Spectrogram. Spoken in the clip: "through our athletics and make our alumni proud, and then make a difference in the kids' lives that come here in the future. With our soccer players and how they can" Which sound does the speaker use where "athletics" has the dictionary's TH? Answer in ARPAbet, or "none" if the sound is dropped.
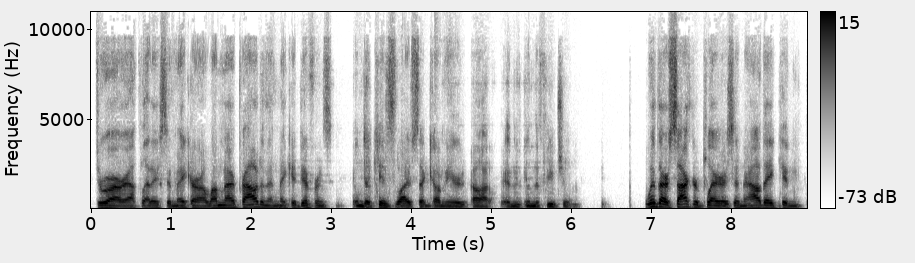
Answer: TH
